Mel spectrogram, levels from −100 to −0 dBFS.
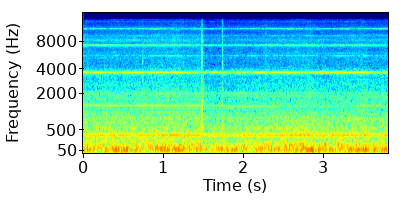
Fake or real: real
